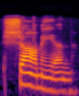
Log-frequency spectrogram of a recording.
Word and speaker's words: Charmian: our tonight's guest is Charmin uh Charmin is it pronounced like an S Charming yes it's shamian Charmaine she is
